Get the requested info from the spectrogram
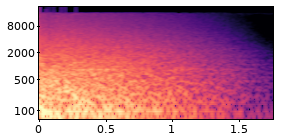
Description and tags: Explosion sounds made with Audacity with brown noise.
bomb, boom, detonation, explosion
